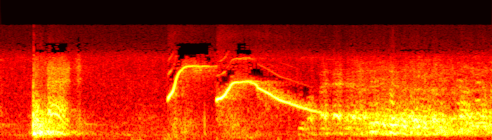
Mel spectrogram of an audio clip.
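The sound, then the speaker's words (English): A loud, clear wolf whistle from a bell-striking strength-test game machine, sounding after a hit to rate how well the player did: a quick rising note followed by a longer swoop up and down, preceded by a dull thump, with a murmur of background noise afterward. “A wolf whistle.”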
